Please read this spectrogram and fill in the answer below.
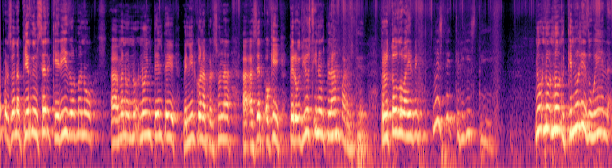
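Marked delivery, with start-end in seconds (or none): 5.3-12.2 higher, lightly voiced well-meaning consoler; a hint of a fussy comforter, rising higher; mock pushy comforter. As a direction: parody someone rushing a mourner out of grief. Mocking pushy comforter at funeral.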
